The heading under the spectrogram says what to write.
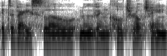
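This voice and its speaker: A woman speaks with an Irish accent over noticeable background noise. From Ireland. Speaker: author. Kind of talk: talk to an audience. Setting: library event with audience.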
